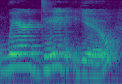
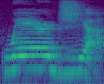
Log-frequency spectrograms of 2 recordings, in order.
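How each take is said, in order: First: Each word is said separately and in full. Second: The D and Y merge into a J sound. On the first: "I'm not saying" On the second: "we reduce this to "where'd ya?" ... with a J sound"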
